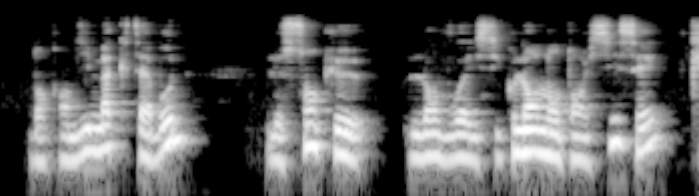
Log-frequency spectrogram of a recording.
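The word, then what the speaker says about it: مكتب: petit accent 0, c'est un accent neutre qu'on prononce k. Donc on dit maktabun, le son que l'on voit ici, que l'on entend ici, c'est k.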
